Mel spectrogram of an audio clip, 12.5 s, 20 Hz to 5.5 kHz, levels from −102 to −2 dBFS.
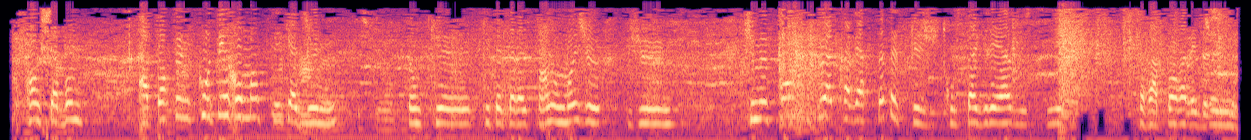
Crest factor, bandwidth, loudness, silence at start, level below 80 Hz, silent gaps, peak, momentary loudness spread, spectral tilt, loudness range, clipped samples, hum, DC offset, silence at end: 10 dB; 5.4 kHz; -8 LUFS; 0.1 s; -42 dBFS; none; 0 dBFS; 8 LU; -4.5 dB/octave; 2 LU; 2%; none; 0.5%; 0.15 s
